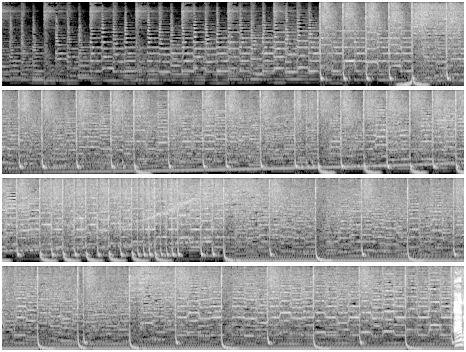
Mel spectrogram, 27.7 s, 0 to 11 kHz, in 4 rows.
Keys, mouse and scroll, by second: 10.0 click, 10.7-11.5 middle drag, 11.5-12.2 scroll up 3, 12.2-13.6 scroll down 1, 13.6 middle click, 14.3-15.3 scroll down 11, 15.3-17.4 middle drag, 17.4-18.2 scroll down 1, 18.2-18.9 scroll up 1, 18.9 shift+a, 24.5 shift+a.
